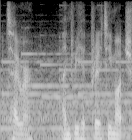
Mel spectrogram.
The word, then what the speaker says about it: tour: About halfway through our 12-hour tour, pronounced tower, and we had pretty much finished and were making sure everything was tied down securely for the rig move.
